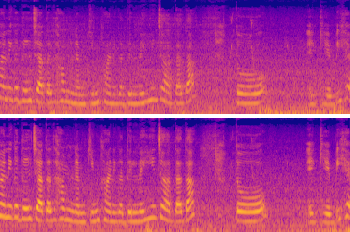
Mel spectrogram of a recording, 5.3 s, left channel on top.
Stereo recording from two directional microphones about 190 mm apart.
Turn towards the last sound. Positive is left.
turn(degrees=-50)  # may be behind; listen again after turning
